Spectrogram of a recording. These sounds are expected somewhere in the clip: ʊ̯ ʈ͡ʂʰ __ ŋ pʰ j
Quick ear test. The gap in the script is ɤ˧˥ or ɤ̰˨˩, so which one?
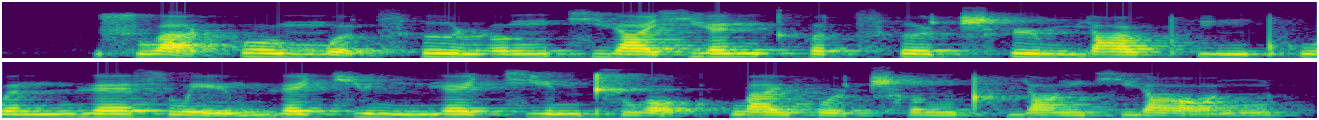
ɤ˧˥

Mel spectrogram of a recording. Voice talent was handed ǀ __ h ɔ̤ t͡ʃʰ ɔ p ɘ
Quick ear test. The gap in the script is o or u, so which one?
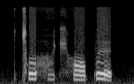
o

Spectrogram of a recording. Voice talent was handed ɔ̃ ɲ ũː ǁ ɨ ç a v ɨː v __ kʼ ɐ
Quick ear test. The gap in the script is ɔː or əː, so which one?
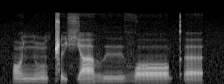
ɔː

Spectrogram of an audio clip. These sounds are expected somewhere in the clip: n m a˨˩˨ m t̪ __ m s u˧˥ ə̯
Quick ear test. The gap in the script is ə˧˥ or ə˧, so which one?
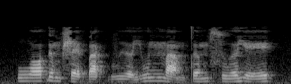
ə˧˥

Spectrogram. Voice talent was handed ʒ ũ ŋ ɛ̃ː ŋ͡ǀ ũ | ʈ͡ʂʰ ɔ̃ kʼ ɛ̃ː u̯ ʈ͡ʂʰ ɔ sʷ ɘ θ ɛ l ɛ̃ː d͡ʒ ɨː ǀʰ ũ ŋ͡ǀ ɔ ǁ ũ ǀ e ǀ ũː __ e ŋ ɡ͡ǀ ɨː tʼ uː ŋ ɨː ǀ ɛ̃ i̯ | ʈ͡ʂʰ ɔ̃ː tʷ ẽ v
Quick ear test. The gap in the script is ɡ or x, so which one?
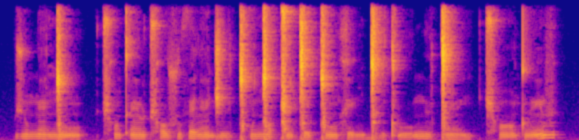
x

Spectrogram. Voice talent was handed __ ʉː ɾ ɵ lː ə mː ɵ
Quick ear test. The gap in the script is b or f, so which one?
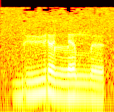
b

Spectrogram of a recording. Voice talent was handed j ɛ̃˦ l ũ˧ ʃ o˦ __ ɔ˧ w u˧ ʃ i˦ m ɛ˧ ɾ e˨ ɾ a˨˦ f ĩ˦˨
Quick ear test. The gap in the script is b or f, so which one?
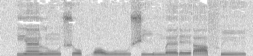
b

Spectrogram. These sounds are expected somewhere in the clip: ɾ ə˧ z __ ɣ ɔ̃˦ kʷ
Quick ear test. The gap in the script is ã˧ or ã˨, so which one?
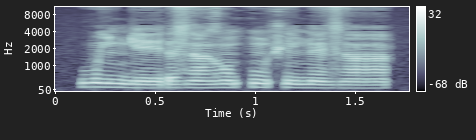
ã˧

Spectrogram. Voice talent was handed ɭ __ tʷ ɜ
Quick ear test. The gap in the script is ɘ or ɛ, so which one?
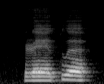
ɛ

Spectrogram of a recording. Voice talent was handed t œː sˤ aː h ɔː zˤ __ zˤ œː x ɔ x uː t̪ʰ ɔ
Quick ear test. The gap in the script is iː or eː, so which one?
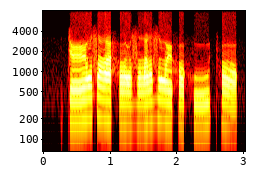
eː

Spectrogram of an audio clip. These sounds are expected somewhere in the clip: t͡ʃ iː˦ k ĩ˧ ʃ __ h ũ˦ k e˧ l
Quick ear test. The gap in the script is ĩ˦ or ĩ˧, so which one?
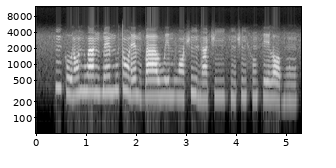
ĩ˦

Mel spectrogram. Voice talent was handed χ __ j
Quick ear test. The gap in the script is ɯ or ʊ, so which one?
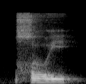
ʊ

